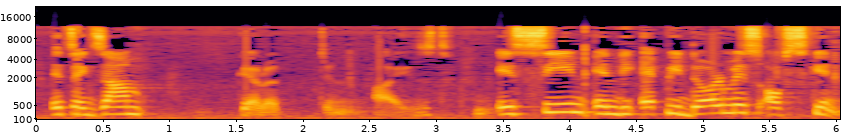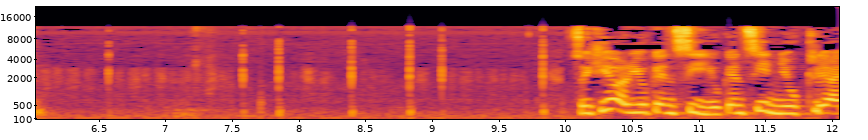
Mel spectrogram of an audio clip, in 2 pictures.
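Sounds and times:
low background hum: 0.0 - 12.0
stylus ticking on tablet: 5.9 - 10.0.

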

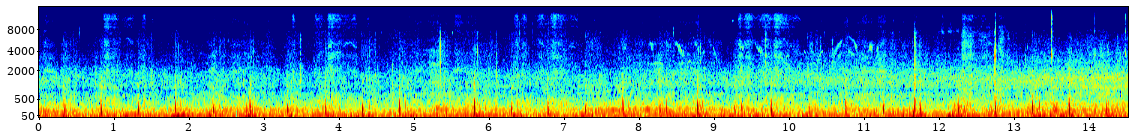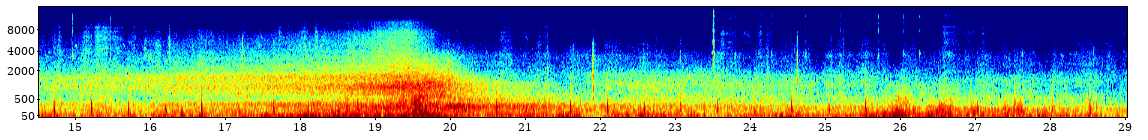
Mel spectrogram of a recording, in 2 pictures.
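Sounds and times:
footsteps on asphalt: 0.0 - 29.0
car passing by: 12.9 - 29.0.

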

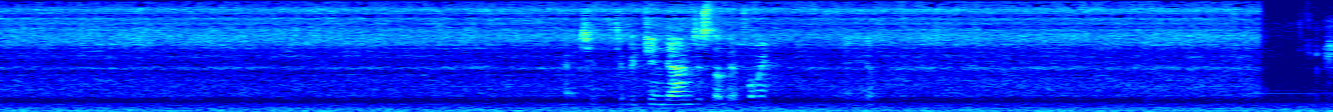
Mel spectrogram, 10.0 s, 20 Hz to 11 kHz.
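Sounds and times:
even hiss: 0.0 - 9.5
low hum: 0.0 - 10.0.

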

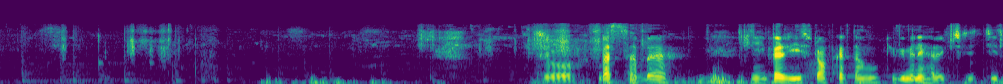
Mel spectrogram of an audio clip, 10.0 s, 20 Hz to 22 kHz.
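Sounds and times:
wind buffeting microphone: 2.6 - 4.2, 5.3 - 7.9.

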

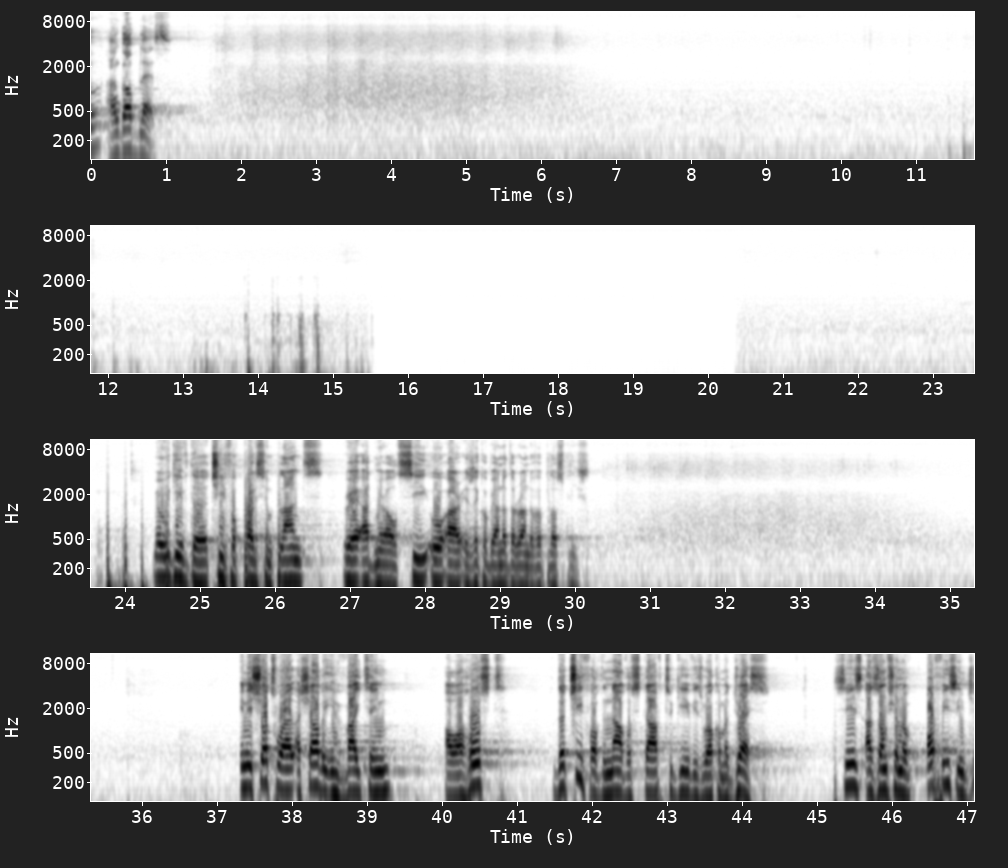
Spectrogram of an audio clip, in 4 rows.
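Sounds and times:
low room hum: 0.0 - 47.0
audience applauding faintly: 1.5 - 7.0, 30.4 - 35.0.

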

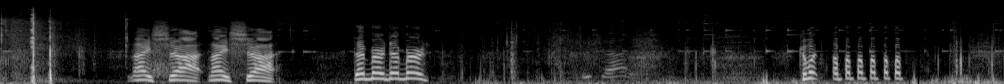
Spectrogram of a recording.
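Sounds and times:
footsteps in dry grass: 4.4 - 6.2.

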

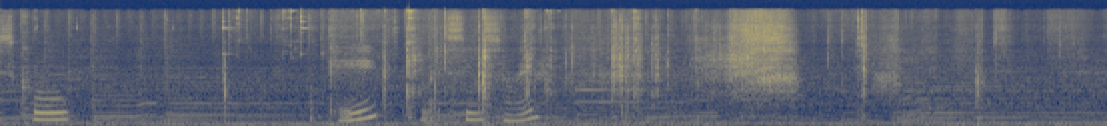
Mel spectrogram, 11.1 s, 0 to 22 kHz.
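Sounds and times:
soft background music: 0.0 - 11.0
paper and card rustling: 4.1 - 11.0.

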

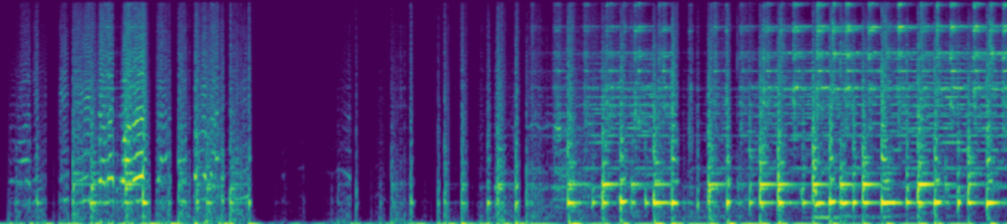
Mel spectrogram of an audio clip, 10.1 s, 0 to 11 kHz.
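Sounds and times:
hand drum strokes: 5.0 - 10.0
harmonium note: 5.7 - 10.0.

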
